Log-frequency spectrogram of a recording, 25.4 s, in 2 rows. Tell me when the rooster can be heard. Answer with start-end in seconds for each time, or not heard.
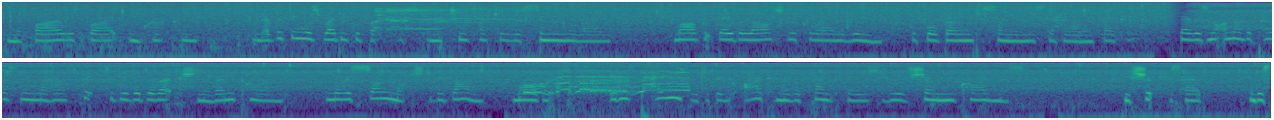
3.7-5.2, 17.9-19.6.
